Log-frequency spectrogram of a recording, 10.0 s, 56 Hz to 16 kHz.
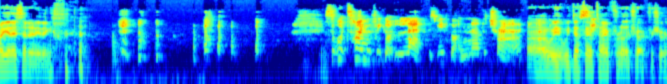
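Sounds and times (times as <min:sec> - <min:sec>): person speaking: 0:04.5 - 0:10.0.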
